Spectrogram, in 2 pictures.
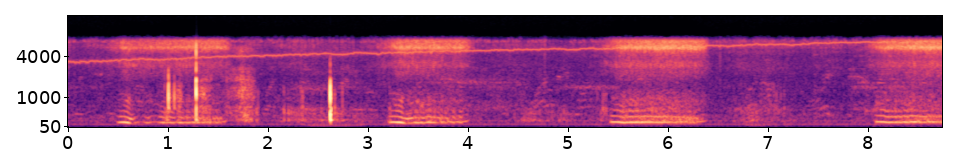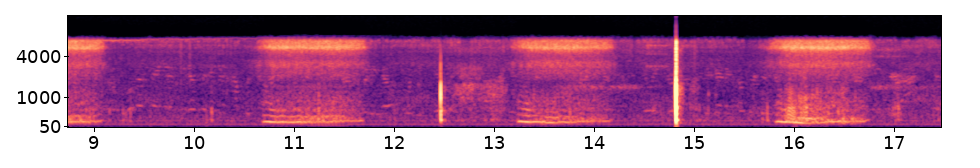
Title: Oscar the Cat snoring (Original)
